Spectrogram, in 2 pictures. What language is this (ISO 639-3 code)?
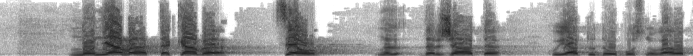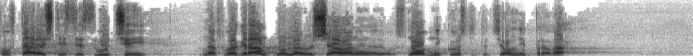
bul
